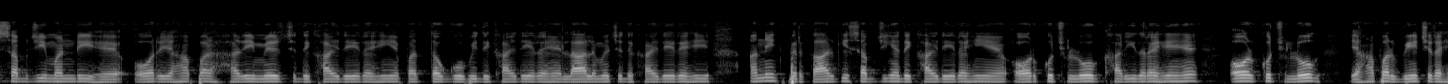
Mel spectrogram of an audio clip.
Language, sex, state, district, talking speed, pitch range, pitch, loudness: Hindi, male, Uttar Pradesh, Jalaun, 190 wpm, 130-140 Hz, 130 Hz, -30 LUFS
